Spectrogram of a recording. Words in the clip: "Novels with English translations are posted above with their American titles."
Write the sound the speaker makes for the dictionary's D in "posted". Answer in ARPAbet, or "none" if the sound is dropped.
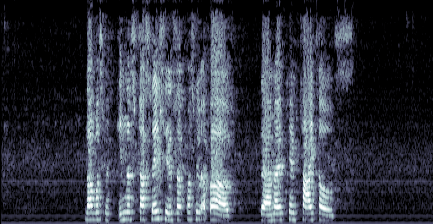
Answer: none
